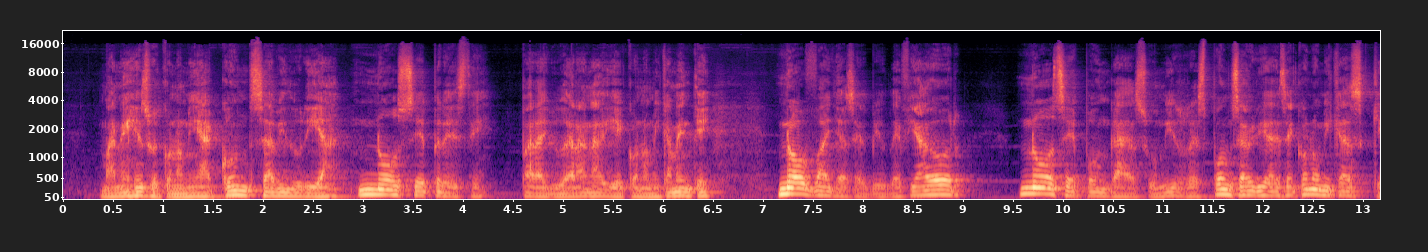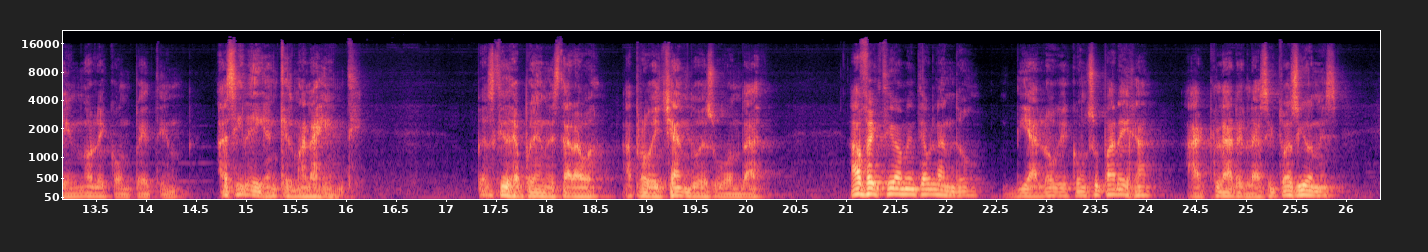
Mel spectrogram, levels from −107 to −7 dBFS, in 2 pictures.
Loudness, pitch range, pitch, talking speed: -24 LUFS, 70-100 Hz, 85 Hz, 125 wpm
